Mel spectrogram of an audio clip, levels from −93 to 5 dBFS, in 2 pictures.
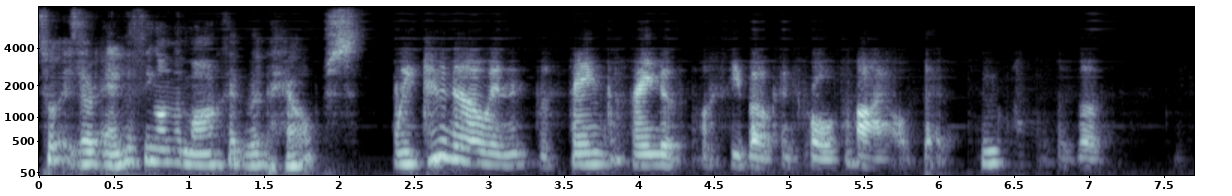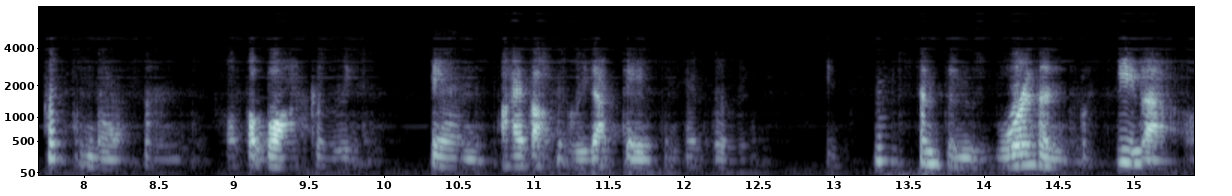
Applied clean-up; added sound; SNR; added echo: neural mask model DeepFilterNet 3.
